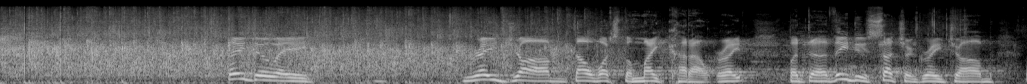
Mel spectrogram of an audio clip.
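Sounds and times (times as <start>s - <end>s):
crowd applauding: 0.0s - 6.5s
speech: 2.3s - 4.0s, 4.6s - 10.2s.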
